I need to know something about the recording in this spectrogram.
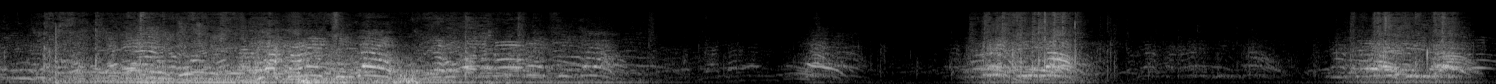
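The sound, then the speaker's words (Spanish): A large crowd of marchers shouts together in a loud, dense roar for several seconds at the central church of San Antonio de los Baños, Cuba, then breaks into separate bursts of collective yelling with brief quieter gaps between them. “Ese es el sonido, esto es lo que se está viviendo, ¿qué están gritando?”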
